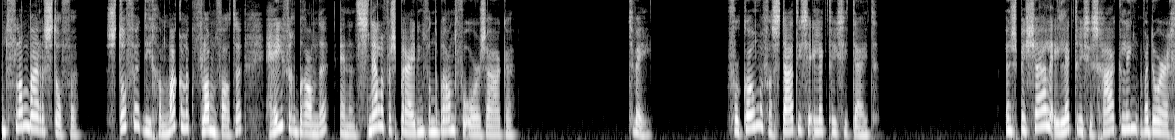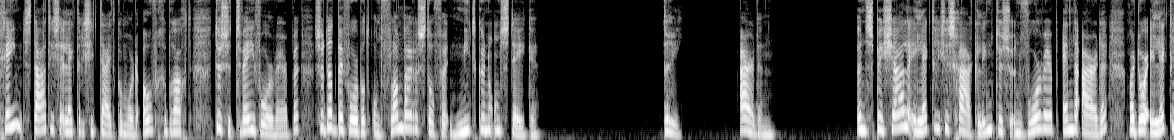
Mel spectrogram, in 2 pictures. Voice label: Dutch female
